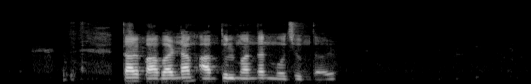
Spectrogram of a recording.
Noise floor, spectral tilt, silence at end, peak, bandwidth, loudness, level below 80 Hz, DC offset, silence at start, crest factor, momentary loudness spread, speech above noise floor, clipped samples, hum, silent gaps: -71 dBFS; -2.5 dB/octave; 1.95 s; 0 dBFS; 7.8 kHz; -17 LUFS; -72 dBFS; under 0.1%; 1.25 s; 20 dB; 18 LU; 53 dB; under 0.1%; none; none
